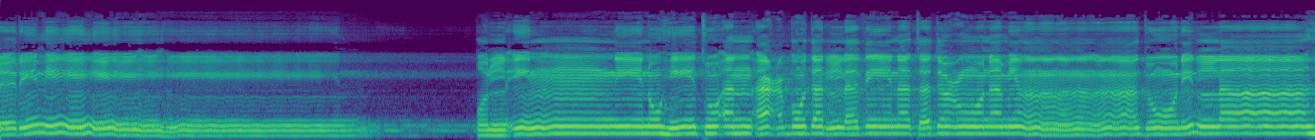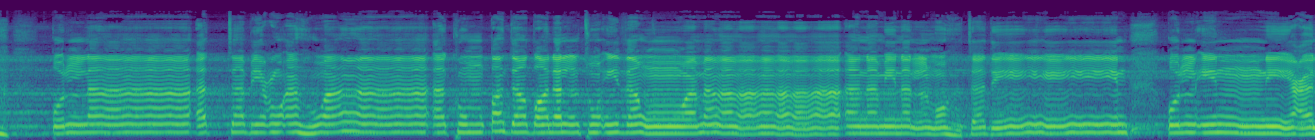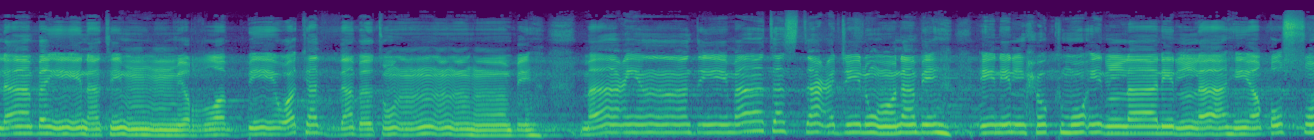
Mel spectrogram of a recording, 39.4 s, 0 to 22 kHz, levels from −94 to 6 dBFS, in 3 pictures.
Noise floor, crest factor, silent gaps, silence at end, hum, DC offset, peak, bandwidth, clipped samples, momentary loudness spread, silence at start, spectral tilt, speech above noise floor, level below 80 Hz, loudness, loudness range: -43 dBFS; 16 dB; none; 0 s; none; under 0.1%; 0 dBFS; 15.5 kHz; under 0.1%; 6 LU; 0 s; -4 dB/octave; 27 dB; -66 dBFS; -15 LUFS; 3 LU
